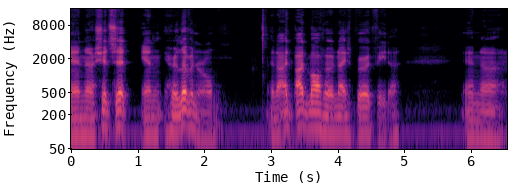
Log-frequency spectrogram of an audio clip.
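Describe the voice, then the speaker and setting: Man with a Maine accent and a very deep, low voice, ordinary pitch variation, big swings in loudness, a fairly slow pace, long, frequent pauses, and a very clean recording with a silent background. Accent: Downeast Maine. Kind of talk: humorous storytelling to camera. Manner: casual, rambling.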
